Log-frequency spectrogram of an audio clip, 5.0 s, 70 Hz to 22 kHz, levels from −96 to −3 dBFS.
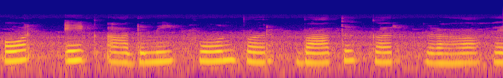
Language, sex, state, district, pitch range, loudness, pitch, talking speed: Hindi, female, Madhya Pradesh, Dhar, 225-255 Hz, -17 LUFS, 235 Hz, 105 wpm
